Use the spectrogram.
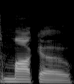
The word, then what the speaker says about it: Mako: It's Yeah, it's spelled like Mo, but it's MCCO. It's Makco.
